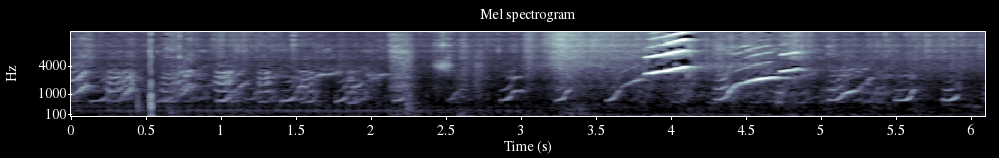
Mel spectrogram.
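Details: Excited guinea pigs giving a run of short squeaks that sweep upward, then louder high rising whistles near the end, with rustling in the background.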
